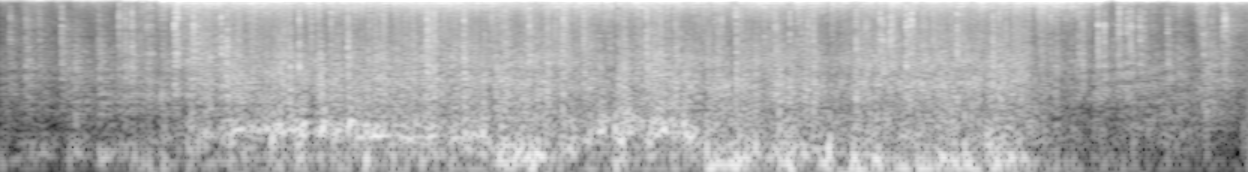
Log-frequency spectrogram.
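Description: Metal chains are shaken around inside a frame drum, rattling and scraping over the drum's skin.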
